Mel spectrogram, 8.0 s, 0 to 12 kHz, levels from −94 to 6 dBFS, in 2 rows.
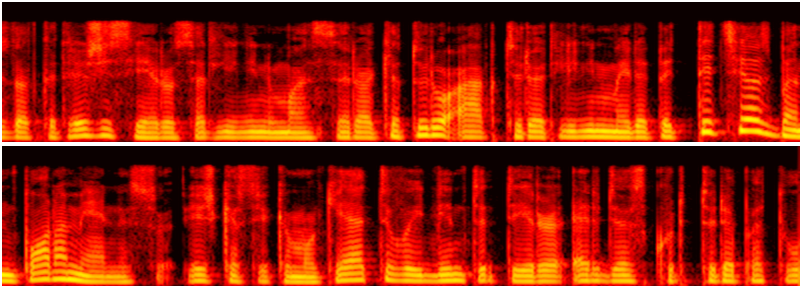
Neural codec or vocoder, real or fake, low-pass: codec, 16 kHz, 2 kbps, FunCodec, trained on LibriTTS, 25 frames a second; fake; 7.2 kHz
